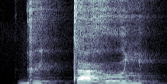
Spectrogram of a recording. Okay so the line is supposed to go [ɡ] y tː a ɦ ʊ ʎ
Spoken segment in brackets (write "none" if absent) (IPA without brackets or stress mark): ɡ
